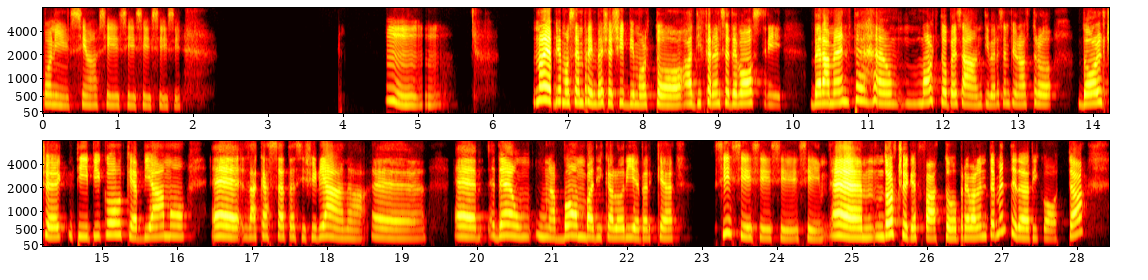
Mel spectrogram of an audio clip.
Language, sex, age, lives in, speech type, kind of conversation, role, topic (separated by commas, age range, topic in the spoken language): Italian, female, 35-39, Italy, conversation, unstructured, none, In che modo la cucina tradizionale può contribuire al benessere mentale?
